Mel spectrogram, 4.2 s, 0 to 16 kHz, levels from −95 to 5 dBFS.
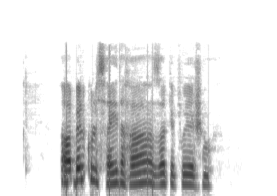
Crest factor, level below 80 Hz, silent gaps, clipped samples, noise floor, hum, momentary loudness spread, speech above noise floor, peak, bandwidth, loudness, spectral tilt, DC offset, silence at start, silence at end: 20 dB; -62 dBFS; none; under 0.1%; -76 dBFS; none; 12 LU; 53 dB; -4 dBFS; 7.8 kHz; -24 LUFS; -7 dB/octave; under 0.1%; 0.9 s; 1 s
